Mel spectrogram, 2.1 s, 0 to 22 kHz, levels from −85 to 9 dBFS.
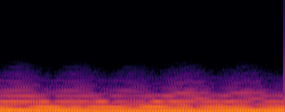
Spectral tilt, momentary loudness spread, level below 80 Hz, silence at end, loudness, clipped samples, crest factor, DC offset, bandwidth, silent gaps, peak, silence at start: -16.5 dB/octave; 2 LU; -24 dBFS; 0 s; -22 LUFS; under 0.1%; 8 dB; under 0.1%; 1.6 kHz; none; -10 dBFS; 0 s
